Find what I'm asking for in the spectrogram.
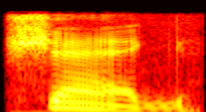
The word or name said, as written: shag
